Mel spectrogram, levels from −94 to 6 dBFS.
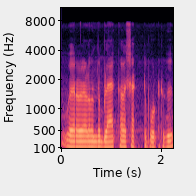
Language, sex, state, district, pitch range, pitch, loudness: Tamil, male, Tamil Nadu, Kanyakumari, 120-125 Hz, 125 Hz, -15 LUFS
